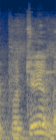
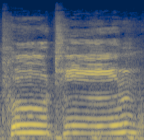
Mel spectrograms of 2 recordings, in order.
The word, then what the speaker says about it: poutine: because we're making another putin i'm doing another pretend video uh if you want to pronounce it poutine well that's not how it's pronounced but most people say it putin is what we're making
